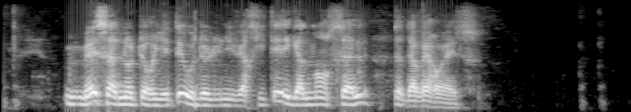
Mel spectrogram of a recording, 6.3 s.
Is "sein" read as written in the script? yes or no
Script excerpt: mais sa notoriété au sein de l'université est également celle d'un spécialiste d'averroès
no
